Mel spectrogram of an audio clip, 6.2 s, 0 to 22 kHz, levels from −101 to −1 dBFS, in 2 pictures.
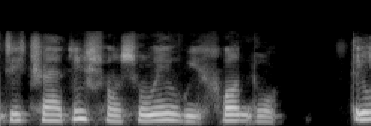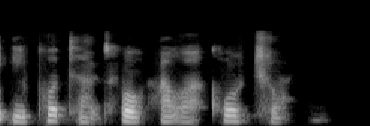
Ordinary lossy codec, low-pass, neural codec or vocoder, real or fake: none; none; codec, 16 kHz, 1 kbps, FreqCodec, larger model; fake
